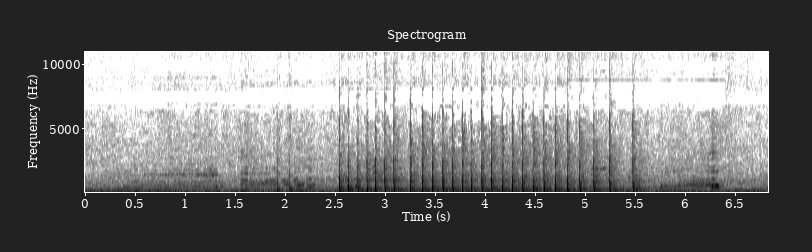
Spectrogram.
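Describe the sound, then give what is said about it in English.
A shoebill clatters its bill in a rapid, even run of many loud, sharp knocks lasting about three seconds, set against a low background hum. “Oh, yeah. Now we got the shoe bill noise.”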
